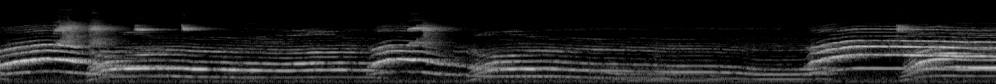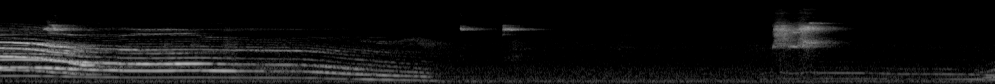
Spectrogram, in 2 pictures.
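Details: Two cats fighting, one loser backing down, give loud rising and falling wails in repeated bursts, the strongest near the middle, fading to quiet with a few high chirps.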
